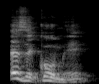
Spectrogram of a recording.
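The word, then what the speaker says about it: Ozekhome: When I want to pronounce, I pronounce it the way Igbo people are pronouncing it.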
